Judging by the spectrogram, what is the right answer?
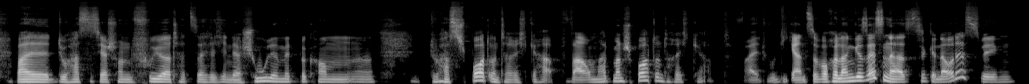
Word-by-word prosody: weil 115 0 +6
du 115 0 -4
hast 115 +2 -3
es 130 - -7
ja 110 -1 +1
schon 115 0 -4
früher 120 +1 +2
tatsächlich 110 -1 -6
in 110 - -5
der 105 -1 -2
Schule 145 +1 0
mitbekommen. 120 -2 -6
Äh, 135 +3 -19
du 125 +2 -6
hast 115 - 0
Sportunterricht 120 - 0
gehabt. 115 -1 -9
Warum 105 +2 +1
hat 135 +3 -5
man 145 +1 +1
Sportunterricht 150 -10 -2
gehabt? - - -20
Weil - - -8
du - - -13
die - - -14
ganze 110 +3 +1
Woche 120 +4 +5
lang 140 +3 +6
gesessen 175 -7 +5
hast. 120 +5 +1
Genau 120 +1 +1
deswegen. 115 - -5
120 Hz, 185 wpm, -22 LUFS, 115-135 Hz, -, weil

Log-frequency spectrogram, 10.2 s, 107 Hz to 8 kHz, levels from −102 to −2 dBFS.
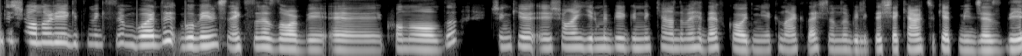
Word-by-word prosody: nerede 345 +1 -8
şu 340 -1 -4
an? 310 0 +5
Oraya 310 0 +4
gitmek 275 -1 -10
istiyorum. 275 -3 -9
Bu 250 - +6
arada 255 0 +5
bu 230 -1 +4
benim 240 +2 +6
için 255 -4 -4
ekstra 215 +1 +1
zor 190 -3 +2
bir, 185 -1 -5
eee, 175 -1 -2
konu 190 0 -7
oldu 185 - +3 0.3
çünkü, 225 +1 -8
eee, 210 -3 -1
şu 215 +1 -8
an 215 - +1
21 210 0 -3
günlük 210 +1 -7
kendime 205 -2 -5
hedef 205 0 -2
koydum 180 -2 -1
yakın 180 +3 -13
arkadaşlarımla 185 0 -5
birlikte, 175 +1 -5
"Şeker 185 0 +2
tüketmeyeceğiz." 175 -3 -2
diye. 190 +1 +5
205 Hz, 190 wpm, -27 LUFS, 185-230 Hz, 0.3 s, Bu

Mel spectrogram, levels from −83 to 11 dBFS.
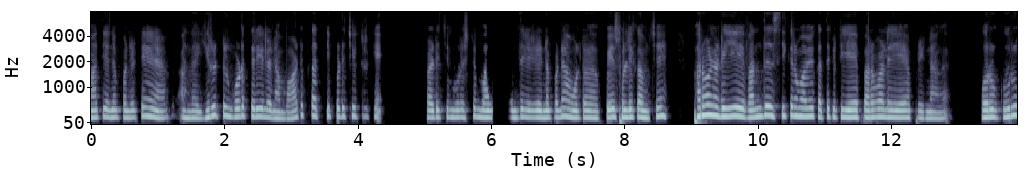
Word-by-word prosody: மாத்தி 190 +2 -1
என்னா 195 0 0
பண்ணீட்டேன 185 +5 -1 0.5
அந்த 180 -1 0 0.2
இருட்டுன்னு 230 0 -1
கூட 215 +2 +1
தெரியல! 215 -1 +1
நான் 165 -1 -2
பாட்டுக்கு 195 +9 -5
கத்தி 230 0 -4
படிச்சுட்டுருக்கேன். 220 -1 -6 0.7
படிச்சு 190 +1 -2
முடிச்சுட்டு 195 +2 -3
மறுபடி 185 +1 -2
வந்து 185 +2 -1 0.3
என்னா 185 +1 +2
பண்ணேன்! 205 +4 -1
அவுங்கள்ட்ட 185 -1 0 0.3
போய் 200 0 +2
சொல்லி 195 +1 +3
காமிச்சேன். 195 +4 +1 0.5
"பரவால்லடி 240 -2 +5 0.4
வந்து 220 +5 +2 0.2
சீக்கிரமாவே 230 -2 +1
கத்துக்கிட்டியே! 200 -1 +1 0.2
பரவால்லையே!" 195 -1 +2
அப்டின்னாங்க. 170 -2 -4 0.6
ஒரு 195 +1 +4
குரு 220 +5 +3
200 Hz, 125 wpm, -18 LUFS, 185-220 Hz, 0.7 s, பரவால்லடி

